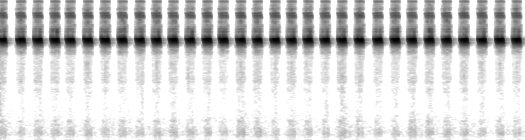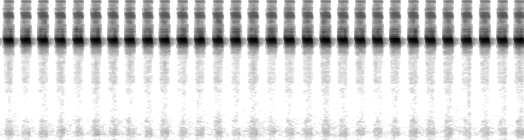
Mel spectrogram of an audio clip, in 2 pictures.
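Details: Crickets chirping, recorded in high-quality WAV: a clean, steady train of bright, high-pitched chirps repeating several times per second, evenly spaced and unbroken, with a faint higher overtone and no other sounds.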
